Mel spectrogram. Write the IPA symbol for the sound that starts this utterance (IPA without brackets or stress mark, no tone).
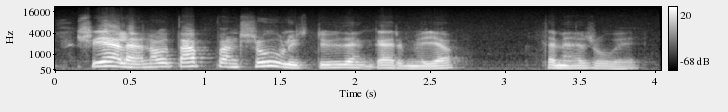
s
